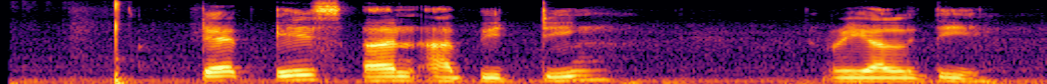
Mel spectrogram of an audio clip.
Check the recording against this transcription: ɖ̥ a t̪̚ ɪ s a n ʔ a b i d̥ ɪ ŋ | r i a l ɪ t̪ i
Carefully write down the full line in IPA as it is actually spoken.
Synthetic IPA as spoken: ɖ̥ ɛ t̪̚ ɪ s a n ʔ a b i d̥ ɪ ŋ | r i a l i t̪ i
